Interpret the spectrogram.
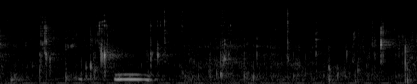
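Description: Close-miked chewing and lip smacking of fried chicken wings, a scatter of short wet clicks, with a brief voiced hum about a second in.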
